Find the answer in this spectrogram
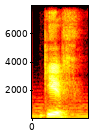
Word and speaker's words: GIF: actually actually a new GIF. Let's let's just say it is pronounced gif.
